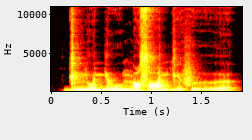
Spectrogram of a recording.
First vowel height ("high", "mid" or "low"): mid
